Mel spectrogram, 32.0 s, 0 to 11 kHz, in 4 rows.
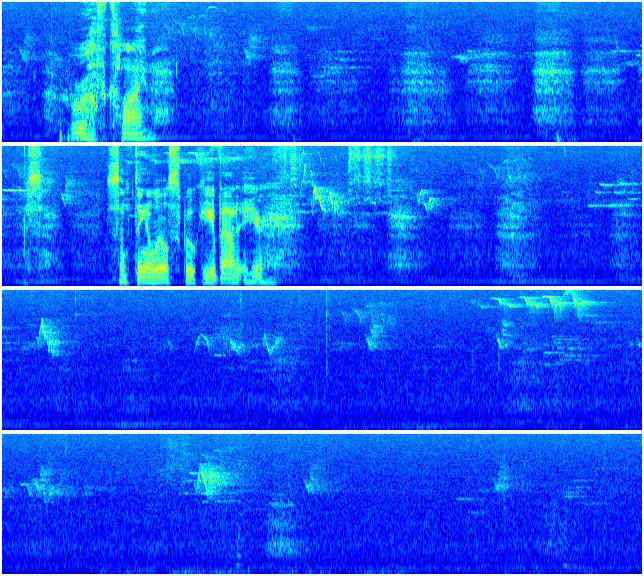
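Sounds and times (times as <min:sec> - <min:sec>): bird chirps and calls: 0:10.1 - 0:13.5.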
